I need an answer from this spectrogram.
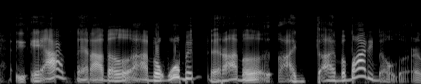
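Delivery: very high, slow voice, constantly cracking. Describing how female bodybuilders talk, imitating constant voice cracks. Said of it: "Constant voice cracks".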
